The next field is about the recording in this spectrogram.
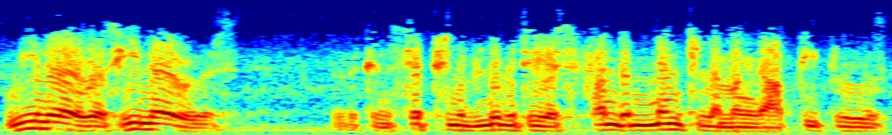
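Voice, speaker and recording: A man's voice: on the low side, quick pace, slightly rough. An actor playing a genial, reflective older English man of letters, courtly and oratorical, in an old radio play. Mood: grave, reflective. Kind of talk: 1940s radio drama acting. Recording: muffled, noisy vintage radio recording.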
